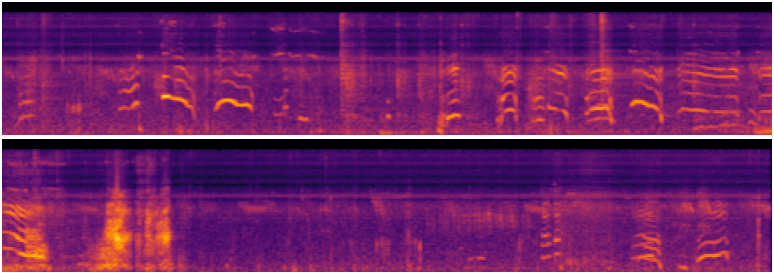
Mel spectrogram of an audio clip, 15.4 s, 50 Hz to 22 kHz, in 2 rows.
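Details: Beauceron puppies, 45 days old, from the E litter of Poussière de Lune, whelped 21.11.2010, sired by Barbak des Alexines out of Cold Wind of Walhalla's Ayla. High whining yelps bend up and down in overlapping bursts, a loud scuffle near the middle, then sparse whimpers.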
